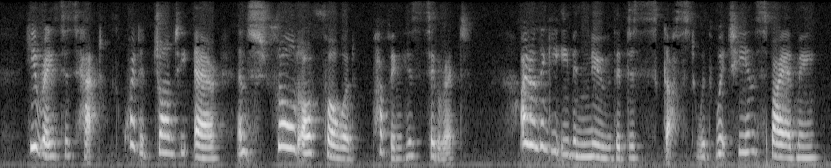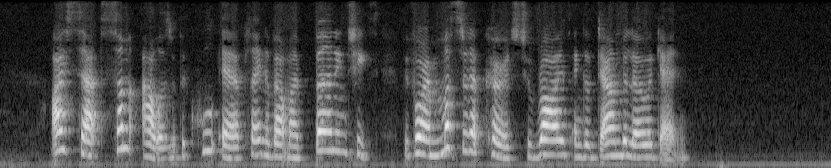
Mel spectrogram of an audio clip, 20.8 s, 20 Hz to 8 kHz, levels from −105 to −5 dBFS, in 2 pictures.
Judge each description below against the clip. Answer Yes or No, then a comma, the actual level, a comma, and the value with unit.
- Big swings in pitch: Yes, wide, 6.7 semitones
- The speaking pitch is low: No, high, 245 Hz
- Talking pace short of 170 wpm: Yes, average, 160 wpm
